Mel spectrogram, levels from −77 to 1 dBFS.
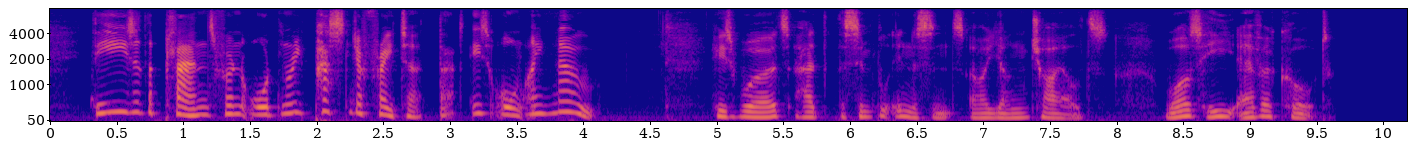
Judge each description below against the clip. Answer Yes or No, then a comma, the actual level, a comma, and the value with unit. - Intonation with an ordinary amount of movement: No, wide, 8.8 semitones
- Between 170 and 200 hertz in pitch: No, medium, 155 Hz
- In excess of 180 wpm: No, average, 165 wpm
